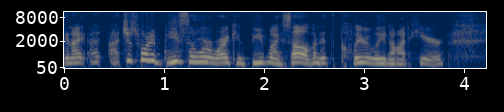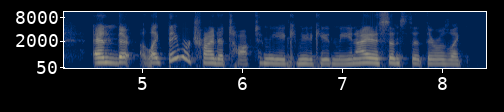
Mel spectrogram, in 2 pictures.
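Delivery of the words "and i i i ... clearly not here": play-acted weary, plaintive, complaining lament. Retelling answering aliens why leave Earth: imitating own complaining. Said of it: "I was complaining to them".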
